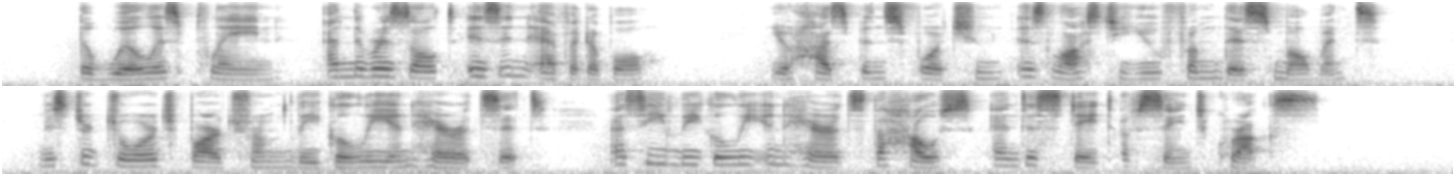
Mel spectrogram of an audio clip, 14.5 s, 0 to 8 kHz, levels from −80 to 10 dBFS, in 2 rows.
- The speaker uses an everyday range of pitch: No, wide, 6.2 semitones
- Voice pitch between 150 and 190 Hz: Yes, medium, 185 Hz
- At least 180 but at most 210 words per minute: No, average, 150 wpm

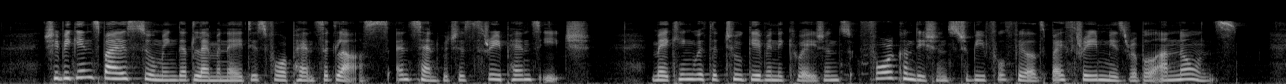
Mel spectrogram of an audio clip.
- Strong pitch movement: No, average, 3.2 semitones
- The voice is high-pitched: Yes, high, 210 Hz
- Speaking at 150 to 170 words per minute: No, slow, 135 wpm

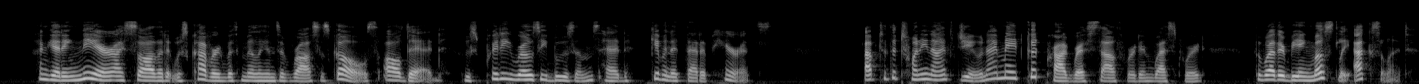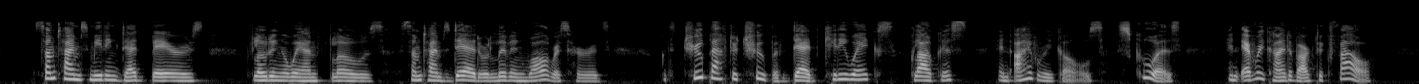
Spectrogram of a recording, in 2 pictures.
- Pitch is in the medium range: Yes, medium, 180 Hz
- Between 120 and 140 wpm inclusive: No, average, 155 wpm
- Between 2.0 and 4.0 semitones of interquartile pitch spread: No, average, 4.8 semitones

